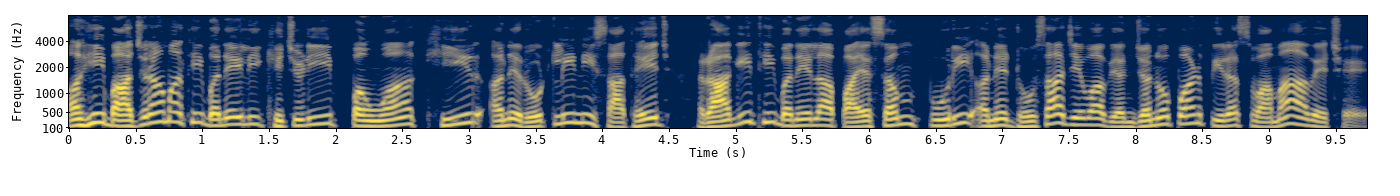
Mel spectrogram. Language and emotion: Gujarati, neutral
